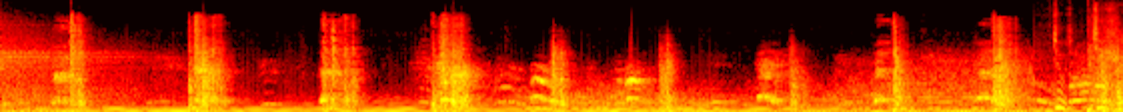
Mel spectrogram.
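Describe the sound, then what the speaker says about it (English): Heavy thuds hit a bedroom door at irregular intervals, about eight to ten loud knocks close by over a steady low hum, with a few faint scrapes and rustles between the blows. "eventually she starts banging on the door to the room"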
